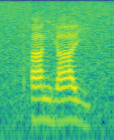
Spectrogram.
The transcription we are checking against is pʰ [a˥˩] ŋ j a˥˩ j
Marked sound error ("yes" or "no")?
no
